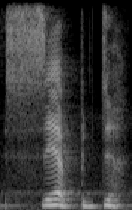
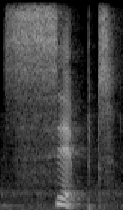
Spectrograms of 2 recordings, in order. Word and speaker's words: sipped: For example, if I tried to pronounce this as sipped, doing the D sound after the P sound is extremely difficult. So ED is pronounced as T. So sipped.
